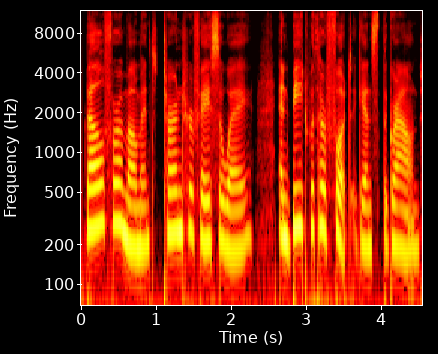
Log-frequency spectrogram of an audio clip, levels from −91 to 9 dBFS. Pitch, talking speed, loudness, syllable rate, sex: 225 Hz, 210 wpm, -17 LUFS, 5.0 syllables/s, female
